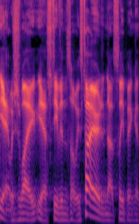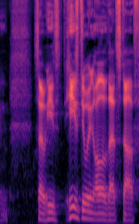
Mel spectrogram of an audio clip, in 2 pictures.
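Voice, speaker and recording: This man's voice sits at a very deep, low pitch. He keeps a moderate pace with ordinary pitch variation. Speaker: podcast host. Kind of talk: casual chat. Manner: mellow, calm.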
